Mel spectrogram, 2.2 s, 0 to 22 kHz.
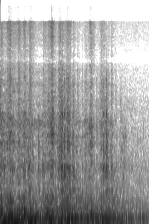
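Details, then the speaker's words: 305 H.O. small-block Chevy, first cold start of the day at 61°F, choke fully open, after one gas pump: rough low rumble catches briefly then dies within two seconds; stalls unless gas pedal held down. "Stalled again. Wants to start. Won't start unless I'm gonna start it, hold my foot down on the gas."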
